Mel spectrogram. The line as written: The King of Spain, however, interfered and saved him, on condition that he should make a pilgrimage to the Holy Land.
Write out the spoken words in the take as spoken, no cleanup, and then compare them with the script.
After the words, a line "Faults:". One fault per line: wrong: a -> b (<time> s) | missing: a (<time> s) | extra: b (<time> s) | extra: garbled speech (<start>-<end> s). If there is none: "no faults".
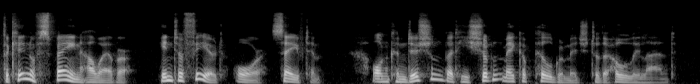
The King of Spain, however, interfered or saved him, on condition that he shouldn't make a pilgrimage to the Holy Land.
Faults:
wrong: and -> or (2.3 s)
wrong: should -> shouldn't (4.7 s)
